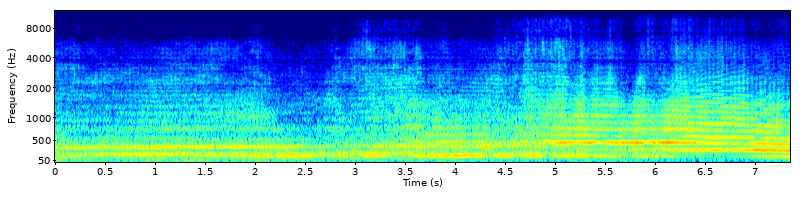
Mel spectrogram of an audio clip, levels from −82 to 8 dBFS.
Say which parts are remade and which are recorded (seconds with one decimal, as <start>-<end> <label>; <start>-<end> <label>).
0.0-7.4 remade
